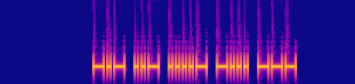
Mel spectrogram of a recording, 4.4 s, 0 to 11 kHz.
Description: Morse code, heard as a keyed tone, about 28 wpm, 700 Hz. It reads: KU4BO
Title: USA Call Signs - 5 Characters - 2x Character Spacing - 28wpm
